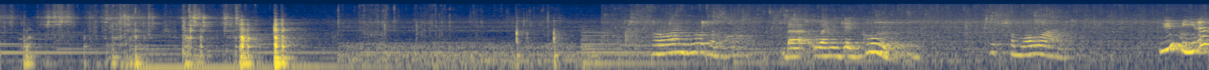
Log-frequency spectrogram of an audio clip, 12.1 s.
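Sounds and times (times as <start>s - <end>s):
metal utensils clinking on a plate: 0.0s - 3.0s
spoon stirring batter in metal bowl: 0.0s - 3.0s
oil sizzling: 0.0s - 12.0s.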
